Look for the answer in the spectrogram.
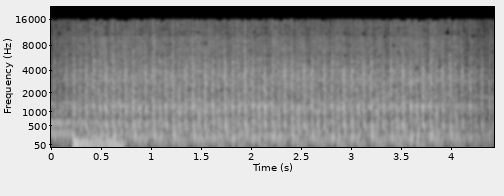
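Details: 2010 Ford Expedition 5.4L 3-valve V8 idling in drive under light load with a sharp metallic clatter only at idle; it changes when the VCT solenoids are unplugged but not when coils are pulled, suggesting a mechanical fault.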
